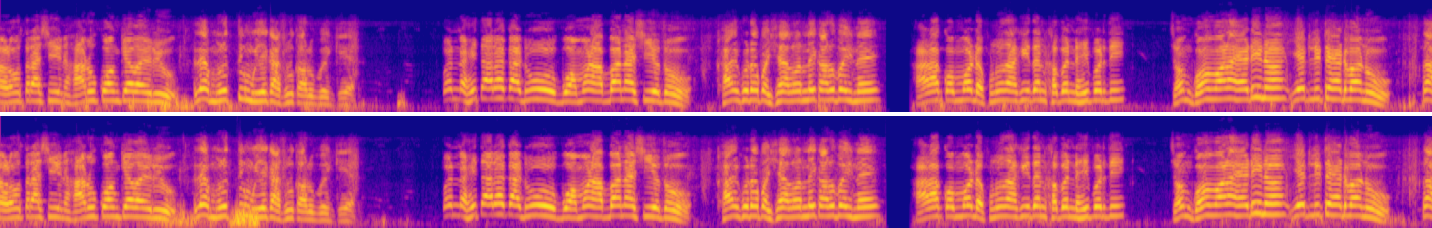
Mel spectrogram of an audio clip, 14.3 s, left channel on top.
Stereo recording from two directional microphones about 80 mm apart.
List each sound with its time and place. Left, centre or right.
0.0 s speech: left
1.9 s speech: centre
4.4 s a man's voice: left
7.2 s a man's voice: centre
9.1 s a man's voice: left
